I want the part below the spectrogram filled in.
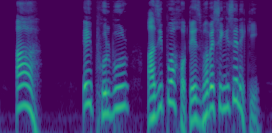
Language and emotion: Assamese, surprised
